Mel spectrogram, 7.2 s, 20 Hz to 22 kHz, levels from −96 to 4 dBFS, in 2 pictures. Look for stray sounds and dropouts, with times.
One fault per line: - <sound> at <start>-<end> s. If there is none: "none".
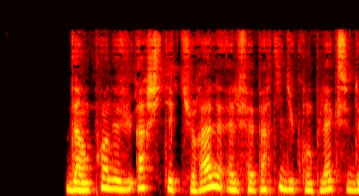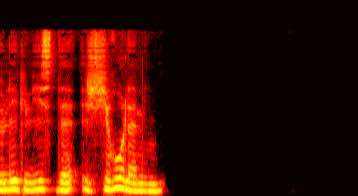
none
